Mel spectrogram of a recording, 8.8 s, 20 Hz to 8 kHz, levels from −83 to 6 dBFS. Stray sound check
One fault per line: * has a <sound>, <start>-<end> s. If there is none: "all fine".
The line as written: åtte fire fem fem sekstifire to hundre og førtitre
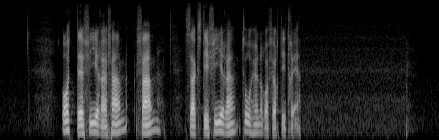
all fine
